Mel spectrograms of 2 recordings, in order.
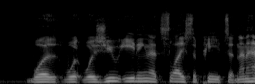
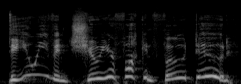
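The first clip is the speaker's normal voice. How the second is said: shrieking in disbelief, much higher; incredulous; 4 dB louder than usual. Real, not acted. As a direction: squeal it in shocked disbelief. Shocked at friend's eating video.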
